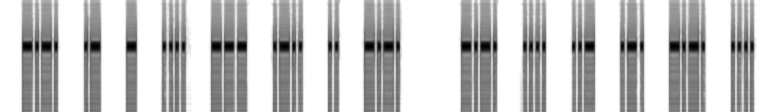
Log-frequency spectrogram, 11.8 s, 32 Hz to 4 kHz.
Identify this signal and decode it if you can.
Morse code, heard as a keyed tone, about 25 wpm, spaced as for 15 wpm, 550 Hz. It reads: CATHOLIC CHURCH
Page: News Headlines in Morse Code at 15 WPM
